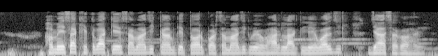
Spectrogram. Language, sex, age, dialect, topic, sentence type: Magahi, male, 18-24, Western, agriculture, statement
